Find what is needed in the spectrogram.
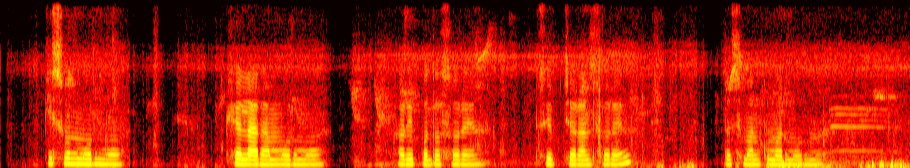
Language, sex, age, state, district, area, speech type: Santali, female, 18-30, Jharkhand, Seraikela Kharsawan, rural, spontaneous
